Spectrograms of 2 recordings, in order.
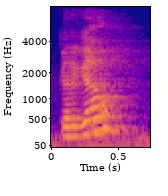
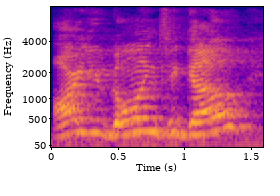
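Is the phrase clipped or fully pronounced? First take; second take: clipped; full. First: The words are shortened and run together. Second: Each word is pronounced separately and fully. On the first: The speaker calls it wrong. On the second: The speaker calls it right.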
